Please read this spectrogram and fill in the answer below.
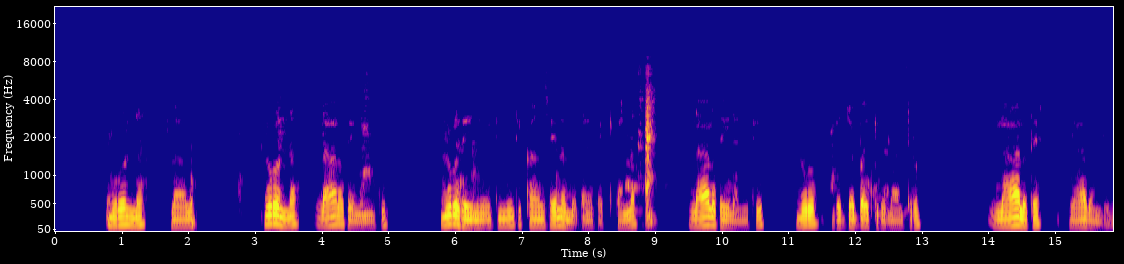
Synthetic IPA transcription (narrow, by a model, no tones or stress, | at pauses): mʊɾɔnːɐ | aː | mʊɾɔnːɐ | laːlɔt̪ɛɪnɐniːt̪ɪ | mʊɾɔt̪ɐjɪneːɪt̪ɪnːiːt̪ɪkaːnseːnːɐmːʊ̰ᶑɐ̰nɐt̪ɛɪkːɪ̥t̪ɐnːɐ | laːlɔt̪ɐjɪnɐniːt̪ʰɪ | mʊɾɔ | ɡɐd͡ʒːɐbːɐɪkːɪt̪ɛlaːlt̪ʊɾʊ | laːlɔt̪ɛ | jaːd̪ɐnd̪ḭnɐ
